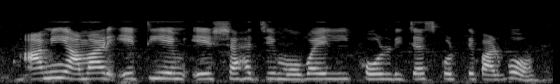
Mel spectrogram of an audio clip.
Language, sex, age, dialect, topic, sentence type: Bengali, female, 36-40, Northern/Varendri, banking, question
